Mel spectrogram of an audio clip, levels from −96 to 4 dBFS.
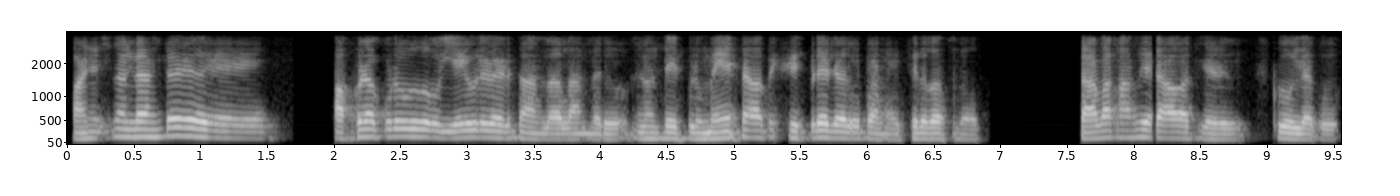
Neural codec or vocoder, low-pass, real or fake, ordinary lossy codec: codec, 16 kHz, 1 kbps, FunCodec, trained on Chinese and English, 50 frames a second; 3.6 kHz; fake; none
